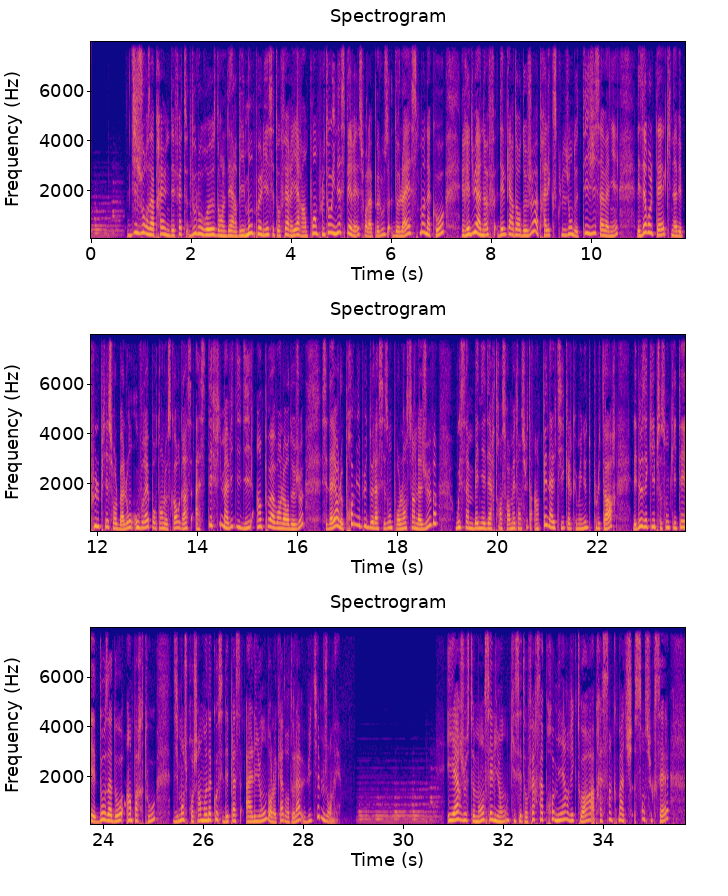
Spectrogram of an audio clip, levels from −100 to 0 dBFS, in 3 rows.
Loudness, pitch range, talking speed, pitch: -25 LUFS, 200-255 Hz, 210 wpm, 230 Hz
